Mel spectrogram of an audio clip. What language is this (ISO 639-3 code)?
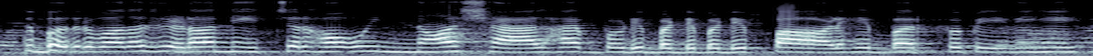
doi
